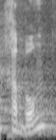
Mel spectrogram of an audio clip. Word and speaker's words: Gabon: Dus ja, we beginnen hier met gewoon Gabon, zeg ik dat goed? – Hoor? Ja, Gabon.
